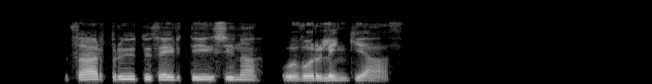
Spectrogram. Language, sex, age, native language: Icelandic, male, 20-29, Icelandic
